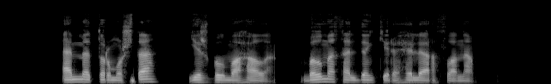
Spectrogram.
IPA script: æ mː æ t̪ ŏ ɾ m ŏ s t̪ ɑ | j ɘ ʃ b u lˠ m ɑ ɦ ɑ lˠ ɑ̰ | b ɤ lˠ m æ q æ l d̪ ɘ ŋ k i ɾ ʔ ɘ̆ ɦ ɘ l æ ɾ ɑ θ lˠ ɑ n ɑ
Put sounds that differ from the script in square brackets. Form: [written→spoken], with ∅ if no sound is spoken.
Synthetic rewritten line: æ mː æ t̪ ŏ ɾ m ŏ [s→ʃ] t̪ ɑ | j ɘ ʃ b u lˠ m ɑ ɦ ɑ lˠ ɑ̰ | b ɤ lˠ m æ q æ l d̪ ɘ ŋ k i ɾ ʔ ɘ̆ ɦ ɘ l æ ɾ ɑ θ lˠ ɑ n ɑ

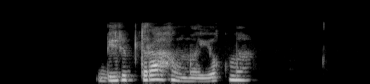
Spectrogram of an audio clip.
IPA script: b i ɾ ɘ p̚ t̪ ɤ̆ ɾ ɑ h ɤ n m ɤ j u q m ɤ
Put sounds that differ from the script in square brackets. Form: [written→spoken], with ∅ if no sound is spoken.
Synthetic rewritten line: b i ɾ ɘ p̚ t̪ [ɤ̆→ŏ] ɾ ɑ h ɤ [n→ɴ] m ɤ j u q m ɤ

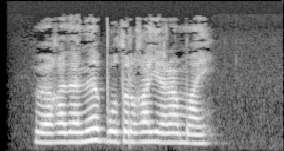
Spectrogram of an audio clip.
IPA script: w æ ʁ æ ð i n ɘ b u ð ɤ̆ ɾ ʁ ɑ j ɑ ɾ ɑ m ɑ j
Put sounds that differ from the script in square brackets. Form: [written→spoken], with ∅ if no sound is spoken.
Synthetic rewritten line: w æ ʁ æ ð [i→æ] n ɘ b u ð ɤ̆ ɾ ʁ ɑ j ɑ ɾ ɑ m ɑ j

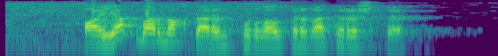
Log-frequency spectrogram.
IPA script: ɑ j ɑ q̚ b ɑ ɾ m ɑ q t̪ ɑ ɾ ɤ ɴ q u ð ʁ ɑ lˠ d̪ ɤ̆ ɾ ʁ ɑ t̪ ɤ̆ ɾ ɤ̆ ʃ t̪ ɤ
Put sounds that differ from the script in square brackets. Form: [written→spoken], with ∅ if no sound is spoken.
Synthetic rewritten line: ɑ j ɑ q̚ b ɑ ɾ m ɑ q t̪ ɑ ɾ ɤ ɴ q u ð ʁ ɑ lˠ [d̪→t̪] ɤ̆ ɾ ʁ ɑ t̪ ɤ̆ ɾ ɤ̆ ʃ t̪ ɤ

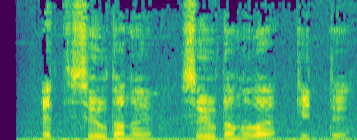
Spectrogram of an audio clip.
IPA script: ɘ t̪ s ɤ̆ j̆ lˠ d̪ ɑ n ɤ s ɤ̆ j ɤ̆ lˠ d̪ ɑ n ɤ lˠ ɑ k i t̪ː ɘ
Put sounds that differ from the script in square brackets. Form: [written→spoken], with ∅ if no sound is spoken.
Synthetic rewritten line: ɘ t̪ s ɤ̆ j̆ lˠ d̪ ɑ n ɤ s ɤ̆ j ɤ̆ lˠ d̪ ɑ n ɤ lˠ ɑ k i t̪ː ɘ

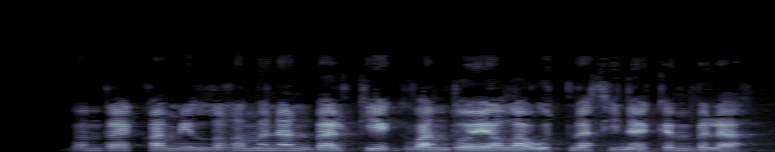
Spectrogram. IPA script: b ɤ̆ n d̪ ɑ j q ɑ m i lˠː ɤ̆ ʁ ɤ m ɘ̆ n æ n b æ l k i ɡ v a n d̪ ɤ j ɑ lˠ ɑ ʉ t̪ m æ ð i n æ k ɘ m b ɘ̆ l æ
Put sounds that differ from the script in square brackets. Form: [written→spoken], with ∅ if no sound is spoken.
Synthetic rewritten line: b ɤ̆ n d̪ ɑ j q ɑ m i lˠː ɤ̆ ʁ ɤ m ɘ̆ n æ n b æ l k i ɡ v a n d̪ [ɤ→o] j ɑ lˠ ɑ ʉ t̪ m æ [ð→θ] i n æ k ɘ m b ɘ̆ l æ

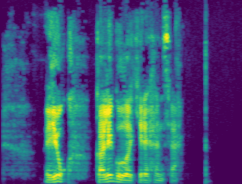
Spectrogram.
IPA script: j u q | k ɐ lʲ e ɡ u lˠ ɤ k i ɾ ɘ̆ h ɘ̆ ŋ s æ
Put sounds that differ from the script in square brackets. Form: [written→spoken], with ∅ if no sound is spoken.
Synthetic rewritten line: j u q | k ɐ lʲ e ɡ u lˠ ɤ k i ɾ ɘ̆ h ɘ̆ [ŋ→n] s æ

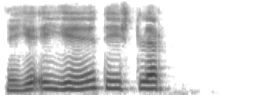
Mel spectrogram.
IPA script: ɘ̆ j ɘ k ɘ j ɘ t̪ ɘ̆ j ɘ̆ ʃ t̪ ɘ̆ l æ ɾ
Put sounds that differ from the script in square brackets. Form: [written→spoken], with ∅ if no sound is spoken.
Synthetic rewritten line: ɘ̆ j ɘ [k→ʔ] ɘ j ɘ t̪ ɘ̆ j ɘ̆ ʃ t̪ ɘ̆ l æ ɾ

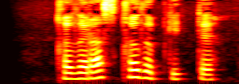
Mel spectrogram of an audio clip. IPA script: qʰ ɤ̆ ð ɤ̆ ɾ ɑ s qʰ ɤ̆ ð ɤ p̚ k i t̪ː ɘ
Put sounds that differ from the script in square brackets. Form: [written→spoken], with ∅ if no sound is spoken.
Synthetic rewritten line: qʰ ɤ̆ ð ɤ̆ ɾ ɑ s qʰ ɤ̆ ð ɤ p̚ k i t̪ː ɘ

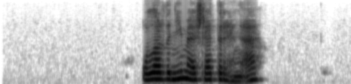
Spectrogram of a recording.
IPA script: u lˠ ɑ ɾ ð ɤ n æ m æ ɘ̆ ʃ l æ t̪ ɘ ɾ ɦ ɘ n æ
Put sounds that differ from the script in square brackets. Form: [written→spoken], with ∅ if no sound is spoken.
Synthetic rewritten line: u lˠ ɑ ɾ ð ɤ n [æ→i] m æ ɘ̆ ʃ l æ t̪ ɘ ɾ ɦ ɘ [n→ŋ] æ

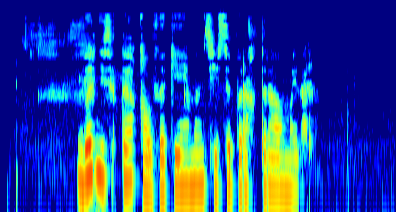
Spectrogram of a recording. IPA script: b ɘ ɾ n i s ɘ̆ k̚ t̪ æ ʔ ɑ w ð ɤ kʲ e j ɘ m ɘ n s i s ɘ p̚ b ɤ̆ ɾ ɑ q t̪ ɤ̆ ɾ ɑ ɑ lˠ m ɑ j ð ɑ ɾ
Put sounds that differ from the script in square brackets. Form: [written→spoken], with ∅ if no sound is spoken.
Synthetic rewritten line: b ɘ ɾ n i s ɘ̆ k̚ t̪ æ [ʔ→q] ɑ w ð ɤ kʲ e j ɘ m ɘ n s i s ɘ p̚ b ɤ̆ ɾ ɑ q t̪ ɤ̆ ɾ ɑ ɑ lˠ m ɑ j ð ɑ ɾ

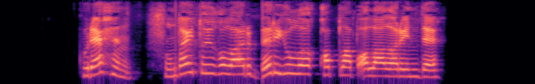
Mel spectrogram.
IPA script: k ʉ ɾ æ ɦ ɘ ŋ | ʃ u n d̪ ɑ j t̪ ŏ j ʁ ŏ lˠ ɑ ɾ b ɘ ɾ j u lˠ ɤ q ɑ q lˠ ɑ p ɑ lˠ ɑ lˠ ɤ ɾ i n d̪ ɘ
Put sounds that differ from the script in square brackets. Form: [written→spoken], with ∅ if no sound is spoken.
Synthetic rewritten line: k ʉ ɾ æ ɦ ɘ ŋ | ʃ u n d̪ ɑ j t̪ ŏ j ʁ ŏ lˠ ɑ ɾ b ɘ ɾ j u lˠ ɤ q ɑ [q→p] lˠ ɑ p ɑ lˠ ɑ lˠ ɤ ɾ i n d̪ ɘ

